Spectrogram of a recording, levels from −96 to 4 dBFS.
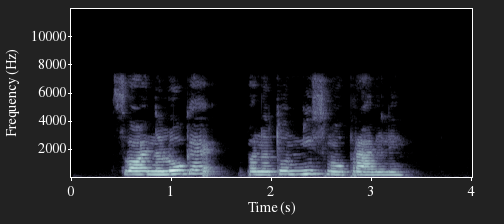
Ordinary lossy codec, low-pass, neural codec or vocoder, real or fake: none; 7.2 kHz; none; real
